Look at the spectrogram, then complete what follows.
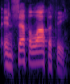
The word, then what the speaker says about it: encephalopathy: they die it's called chronic traumatic encephalopathy us encephalopathy yes I actually pronounced that correctly and according to records has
